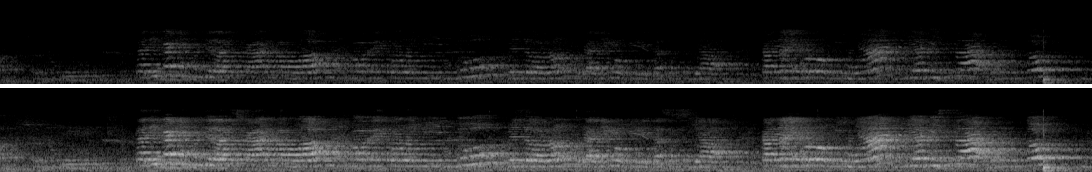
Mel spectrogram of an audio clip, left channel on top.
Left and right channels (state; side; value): quieter; left; 15.4 dB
